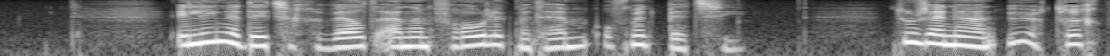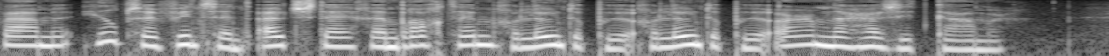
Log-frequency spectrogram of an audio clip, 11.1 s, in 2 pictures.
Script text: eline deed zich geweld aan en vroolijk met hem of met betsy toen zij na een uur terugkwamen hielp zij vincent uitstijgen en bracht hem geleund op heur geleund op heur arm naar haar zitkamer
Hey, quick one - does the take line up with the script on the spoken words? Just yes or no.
yes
